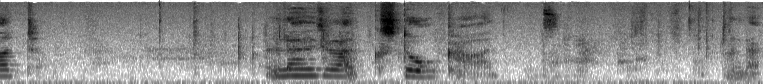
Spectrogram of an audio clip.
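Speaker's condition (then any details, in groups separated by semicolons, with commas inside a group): Cerebral palsy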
